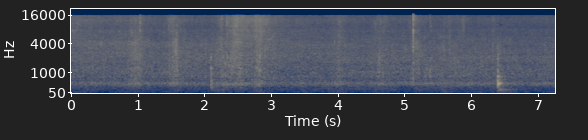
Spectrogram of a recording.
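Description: Pork, onions and carrots stir-frying in an aluminium pot, stirred with a wooden spoon: a light sizzle with a steady hum underneath and a few faint scrapes. A sharp knock of the spoon on the pot about six seconds in is the loudest sound.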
